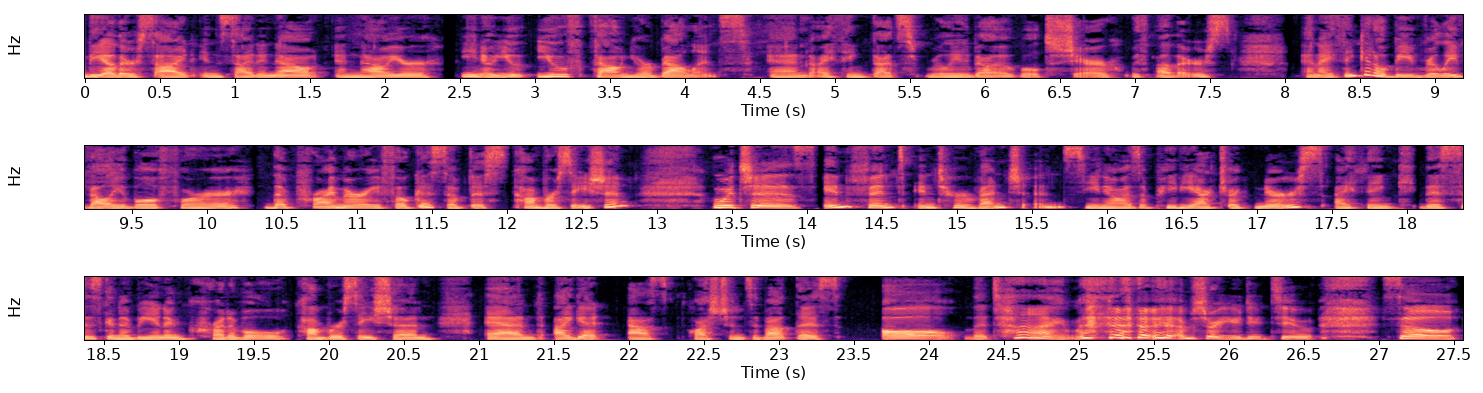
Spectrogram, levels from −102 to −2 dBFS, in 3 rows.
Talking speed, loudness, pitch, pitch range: 165 wpm, -18 LUFS, 195 Hz, 180-220 Hz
